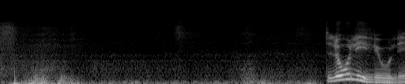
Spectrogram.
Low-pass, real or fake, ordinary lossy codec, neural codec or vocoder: none; fake; none; codec, 16 kHz, 0.3 kbps, FocalCodec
